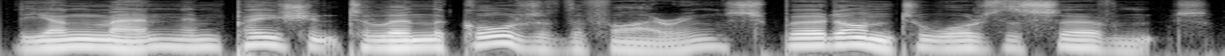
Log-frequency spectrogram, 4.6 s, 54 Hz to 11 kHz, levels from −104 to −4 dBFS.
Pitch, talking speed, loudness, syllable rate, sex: 120 Hz, 210 wpm, -18 LUFS, 5.2 syllables/s, male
